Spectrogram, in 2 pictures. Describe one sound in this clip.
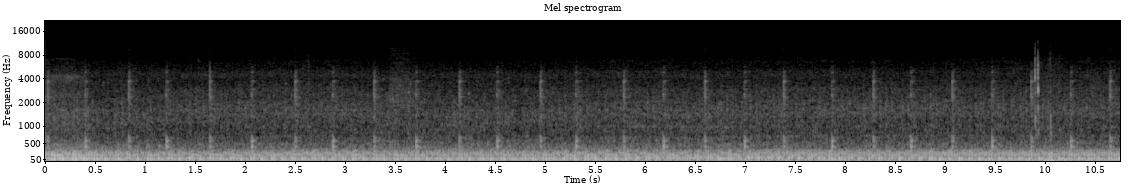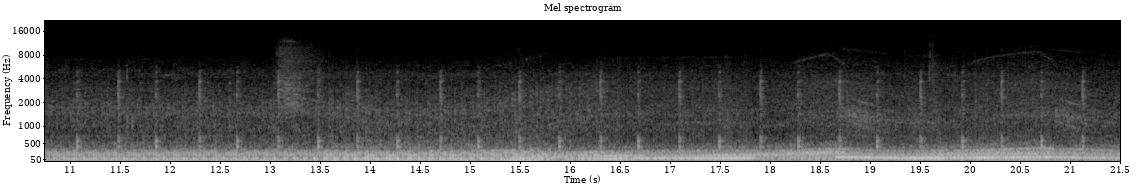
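A heavy truck engine rumbles at idle and then revs up and down.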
